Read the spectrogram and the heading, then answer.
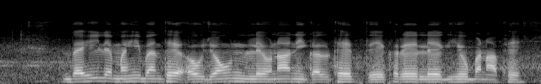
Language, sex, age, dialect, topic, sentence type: Chhattisgarhi, male, 18-24, Western/Budati/Khatahi, agriculture, statement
